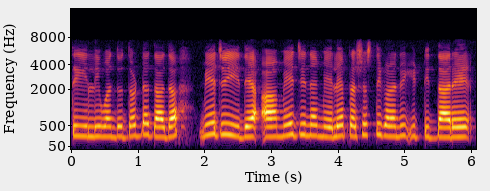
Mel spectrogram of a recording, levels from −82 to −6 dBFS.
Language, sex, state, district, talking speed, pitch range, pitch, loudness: Kannada, female, Karnataka, Bidar, 110 wpm, 235-260 Hz, 245 Hz, -17 LUFS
